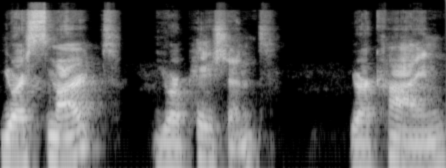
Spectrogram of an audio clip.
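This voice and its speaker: Very clean recording with a silent background, featuring a man at a medium pitch. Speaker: outgoing chapter president. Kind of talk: ceremonial speech. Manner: loud.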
